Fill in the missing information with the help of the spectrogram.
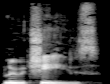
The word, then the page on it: blue cheese: British English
